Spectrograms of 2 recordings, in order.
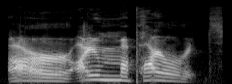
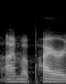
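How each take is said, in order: First: It is said in a growling pirate voice. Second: It is said in a plain, ordinary voice.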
